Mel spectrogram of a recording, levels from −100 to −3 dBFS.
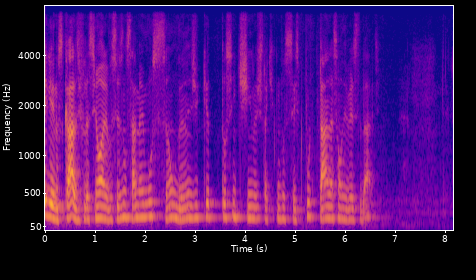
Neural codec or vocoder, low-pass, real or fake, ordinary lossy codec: none; 7.2 kHz; real; none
